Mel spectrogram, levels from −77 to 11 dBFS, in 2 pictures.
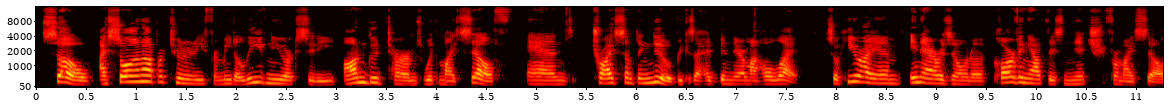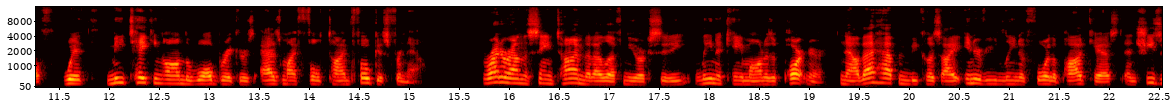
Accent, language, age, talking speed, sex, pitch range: American, English, 30-49, 220 wpm, male, 155-195 Hz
